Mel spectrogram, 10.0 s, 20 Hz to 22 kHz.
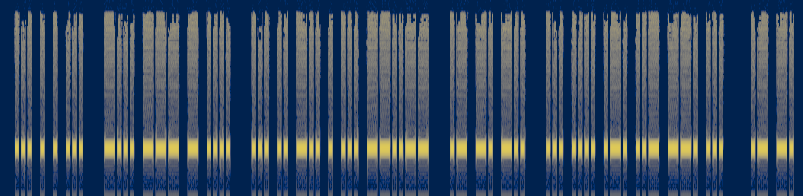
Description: Morse code, heard as a keyed tone, about 30 wpm, 1000 Hz. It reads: SEES BOTH SIDES, AND SHRUGS AN
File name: qotdfiles / 30wpm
